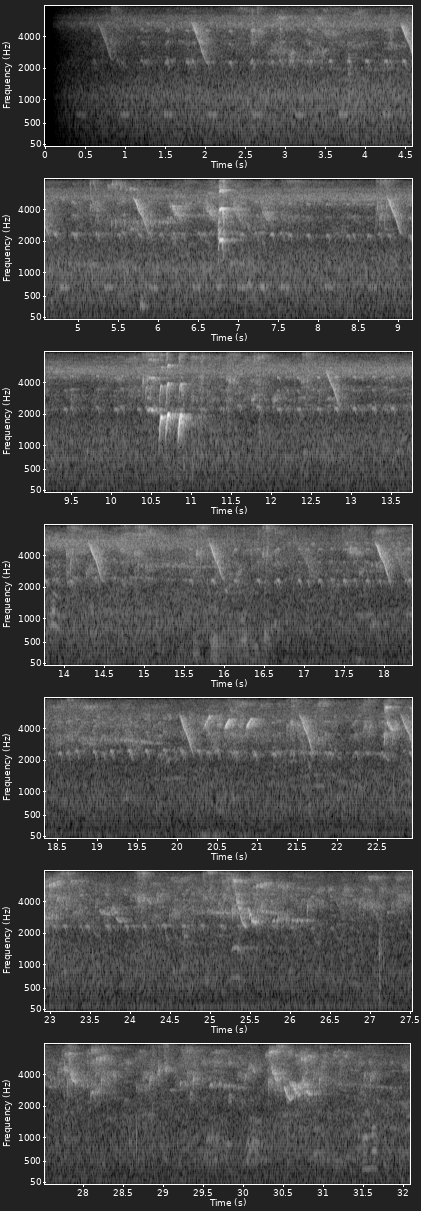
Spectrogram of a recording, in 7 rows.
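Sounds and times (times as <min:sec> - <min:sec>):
bird chirping: 0:00.4 - 0:32.0
steady high hiss: 0:00.7 - 0:29.5
sharp loud bird call: 0:10.4 - 0:11.2.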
